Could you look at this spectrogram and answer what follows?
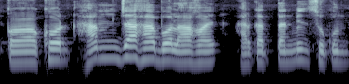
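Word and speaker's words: همزة: প্রশ্ন হামজাহ উচ্চারণ কেমন হবে? উত্তর হামজাহ হলকের শুরু হতে শক্তভাবে আদায় হবে। হামজাহ হলকের শুরু হতে শক্তভাবে আদায় হবে। আ এইযে গলার মাঝখান থেকে শক্তভাবে আদায় হবে। আ এরকমভাবে। ঠিক আছে?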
